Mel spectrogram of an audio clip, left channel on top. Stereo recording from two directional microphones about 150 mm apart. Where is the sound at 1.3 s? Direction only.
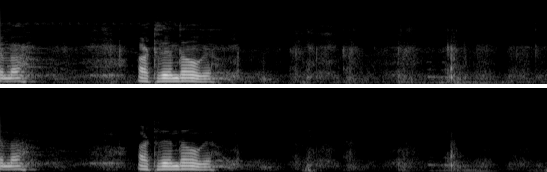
10° right (ahead or behind).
